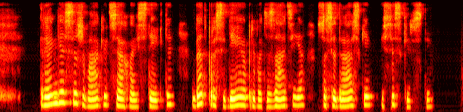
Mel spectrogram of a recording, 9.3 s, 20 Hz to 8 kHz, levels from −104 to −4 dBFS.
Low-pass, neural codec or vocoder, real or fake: 7.2 kHz; codec, 16 kHz, 8 kbps, FreqCodec, smaller model; fake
